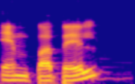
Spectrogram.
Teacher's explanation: se pronuncia con M porque la B obliga a los labios a juntarse y eso hace que la N se transforme en una M · la n se transforma en m porque luego le sigue una p · que juntan los labios que los aprietan entonces la regla es si a la derecha de una n hay una B p o m entonces esa n se transformará en una m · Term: coarticulación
